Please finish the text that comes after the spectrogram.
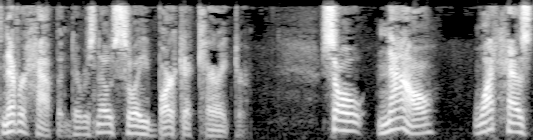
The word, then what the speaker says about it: Soebarkah: yes when you first said that and it's pronounced soy Barca as I that's pronounced Barca yes survived that's how they say Indonesian say soy Barca and I've gotten some email this when I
